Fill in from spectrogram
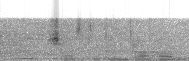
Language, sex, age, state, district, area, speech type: Sanskrit, female, 18-30, Kerala, Thrissur, urban, spontaneous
